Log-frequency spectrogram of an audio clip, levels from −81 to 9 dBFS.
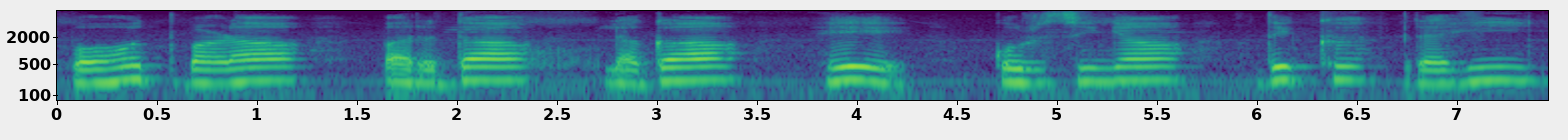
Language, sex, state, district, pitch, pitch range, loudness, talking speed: Hindi, female, Madhya Pradesh, Bhopal, 210 Hz, 190-220 Hz, -16 LUFS, 65 wpm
